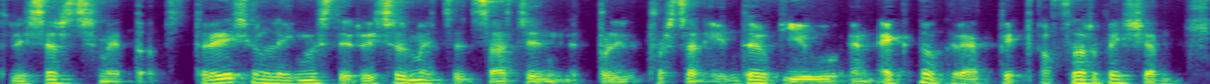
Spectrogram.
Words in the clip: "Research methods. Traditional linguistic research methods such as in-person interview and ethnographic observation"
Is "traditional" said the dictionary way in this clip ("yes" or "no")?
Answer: no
